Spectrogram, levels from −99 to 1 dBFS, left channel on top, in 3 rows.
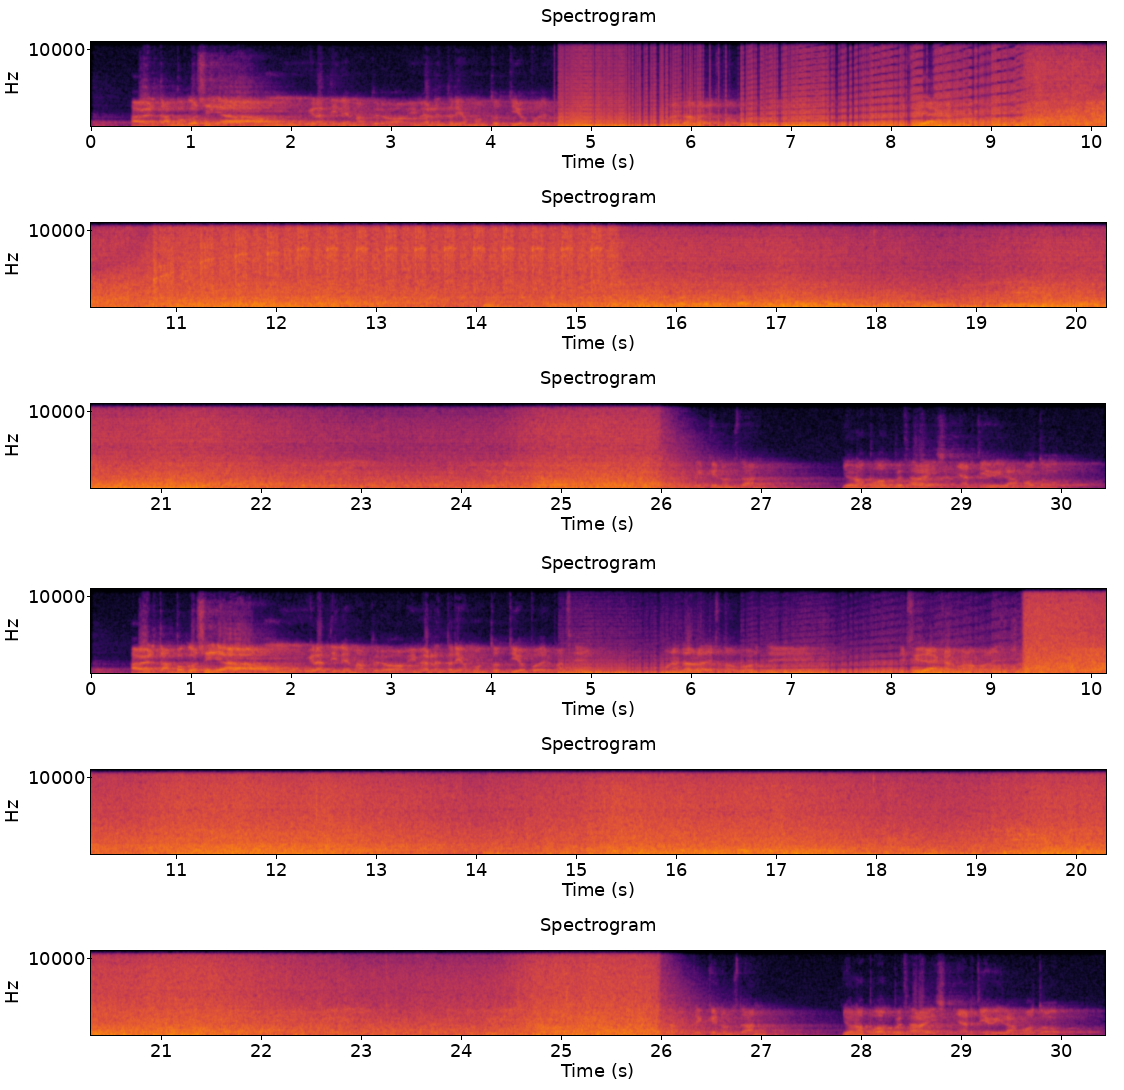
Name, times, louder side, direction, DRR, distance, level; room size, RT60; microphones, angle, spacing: voice 1, 0.4-5.0 5.7-7.3 8.1-13.0 14.6-15.6 19.1-27.1 27.8-30.0, equal, 25° right, 3 dB, 1.1 m, -32 dB
sound 1, 4.6-16.6 16.8-21.4, left 8 dB, 85° left, 0.4 m, -27 dB
voice 2, 8.2-8.6 14.1-14.3 15.3-15.4 15.9-18.8, left 2 dB, 55° left, 6 dB, 0.8 m, -28 dB
sound 2, 9.3-26.0, right 2 dB, 70° right, 1.1 m, -23 dB
20.5 x 15.5 x 3.9 m, 2.5 s
head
